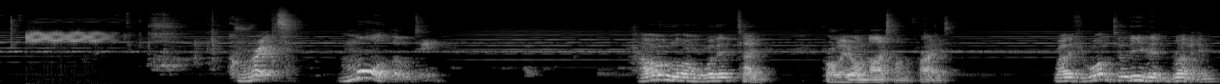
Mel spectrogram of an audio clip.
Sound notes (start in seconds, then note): 0.1 buzzing; 1.5 sighing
